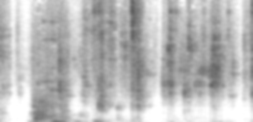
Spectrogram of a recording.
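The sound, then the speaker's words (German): Crumbly dough of semolina and milk being rubbed (riebeln) and stirred in a frying pan, giving soft, irregular crunching and scraping bursts with hissy texture, in uneven pulses over a couple of seconds, with no talking. “schön in der Pfanne geriebelt. Mein erstes Mal Riebeln. Oh ja, hört man schon.”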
